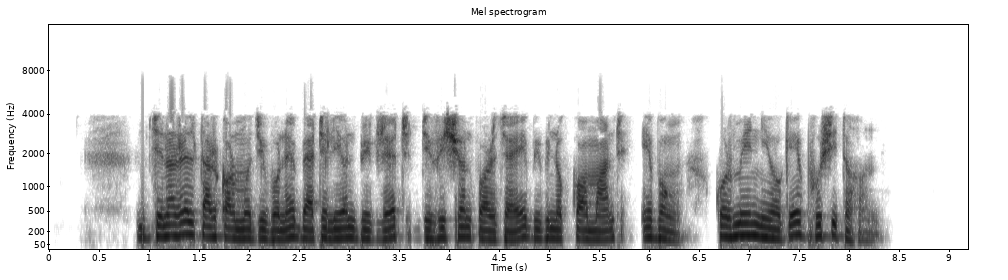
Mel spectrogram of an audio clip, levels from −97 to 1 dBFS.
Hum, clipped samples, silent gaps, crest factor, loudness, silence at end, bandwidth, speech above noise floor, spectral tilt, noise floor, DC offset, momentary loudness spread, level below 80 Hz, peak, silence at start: none; under 0.1%; none; 14 dB; -14 LUFS; 0.9 s; 4.3 kHz; over 77 dB; -10 dB/octave; under -90 dBFS; under 0.1%; 7 LU; -40 dBFS; 0 dBFS; 0.9 s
